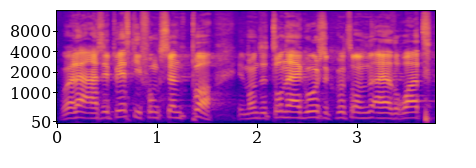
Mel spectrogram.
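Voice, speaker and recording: A man preaching a sermon in church, moving between soft prayer and light humor. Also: sits high, steady tone, a little fast. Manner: prays softly then preaches with humor. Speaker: pastor.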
